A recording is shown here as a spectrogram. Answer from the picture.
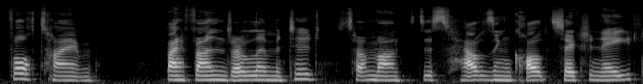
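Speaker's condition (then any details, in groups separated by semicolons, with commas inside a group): Damaged diaphragm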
